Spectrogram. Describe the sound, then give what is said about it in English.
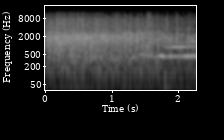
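Loud crowd applause in a continuous ovation, a dense even wash of clapping. A voice briefly rises over it near the end. “And then he got some love from the crowd at the end of that ovation.”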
